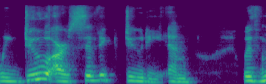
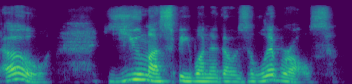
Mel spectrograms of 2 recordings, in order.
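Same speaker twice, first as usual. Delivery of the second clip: play-acted, really nasty, rude tone; 3 semitones lower than usual. Retelling what a rude visitor said at the door: imitating a nasty tone. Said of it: "in a really nasty tone".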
